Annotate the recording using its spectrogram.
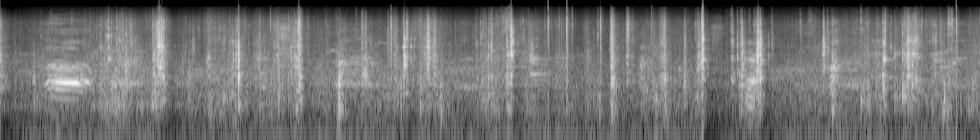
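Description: A metal shovel scrapes and knocks against dirt and stone.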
